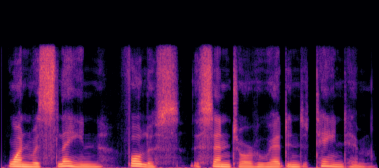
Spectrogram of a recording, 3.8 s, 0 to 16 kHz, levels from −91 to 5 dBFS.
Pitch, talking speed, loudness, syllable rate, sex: 180 Hz, 160 wpm, -20 LUFS, 4.7 syllables/s, female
